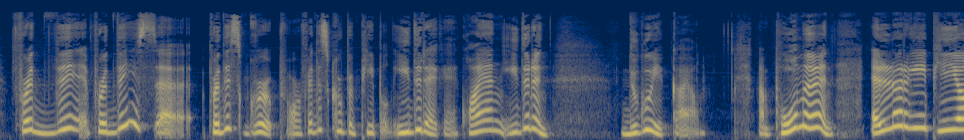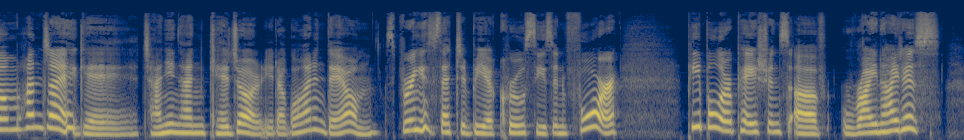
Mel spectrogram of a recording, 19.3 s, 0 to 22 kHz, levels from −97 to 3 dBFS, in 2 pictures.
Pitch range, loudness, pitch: 200-295 Hz, -20 LUFS, 235 Hz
